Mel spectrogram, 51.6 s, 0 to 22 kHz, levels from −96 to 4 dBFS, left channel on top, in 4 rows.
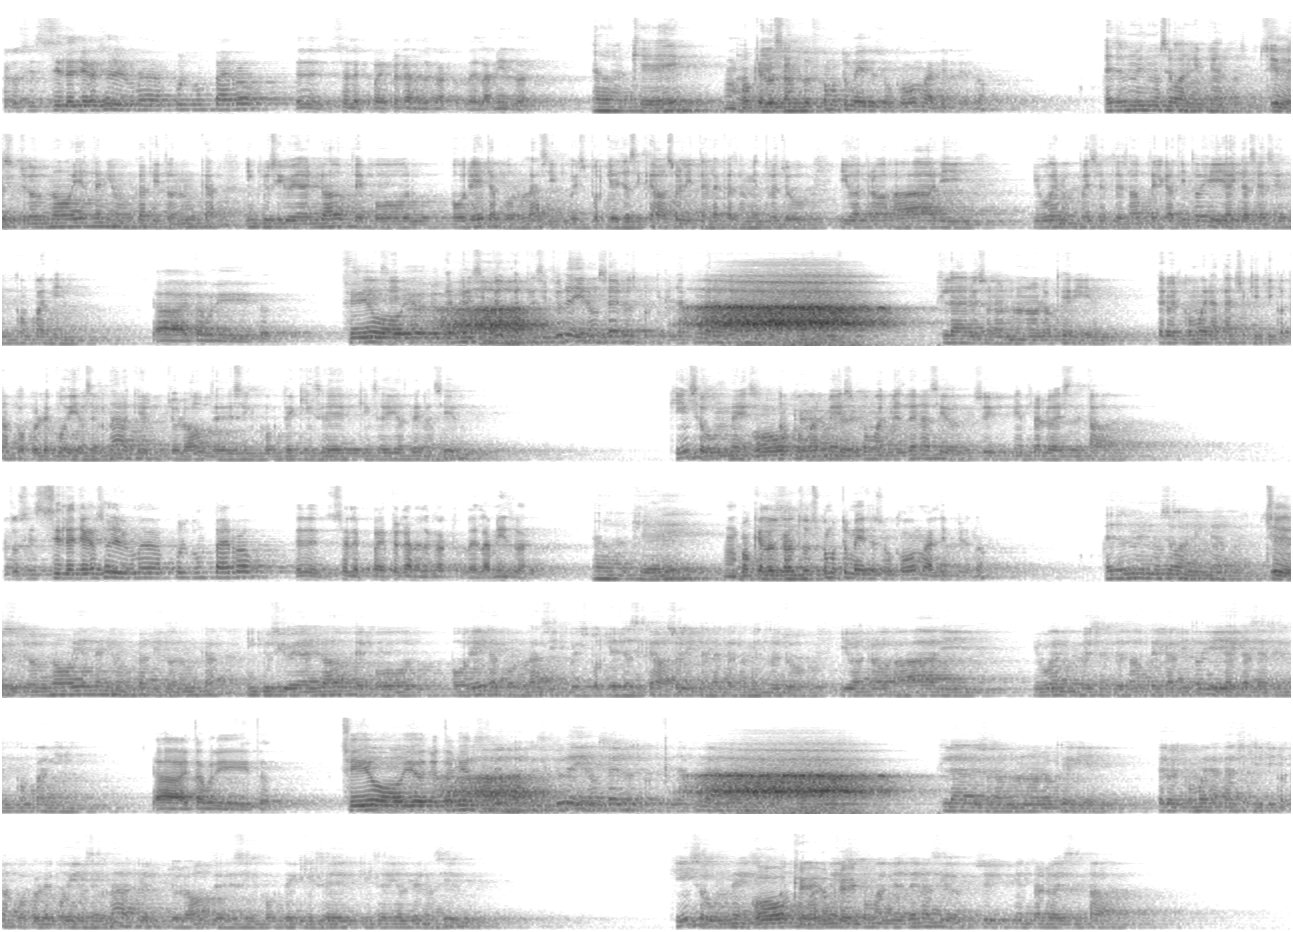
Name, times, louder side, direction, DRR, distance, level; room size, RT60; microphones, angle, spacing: voice 1, 0.0-2.6 2.9-5.3 6.4-6.7 7.2-9.8 11.6-11.7 12.6-13.0 21.6-21.9 27.3-28.5 29.2-30.5 46.2-47.2, right 2 dB, 85° right, 6 dB, 2.2 m, -40 dB
voice 2, 5.9-6.9 7.3-8.1 11.0-17.0 17.4-22.7 23.2-26.5 29.4-29.8 30.2-34.2 35.1-36.8 37.3-43.3 45.3-49.8, left 1 dB, 85° left, 3 dB, 5.3 m, -43 dB
sound 1, 30.1-31.3 32.5-34.7, left 4 dB, 60° left, 0.9 m, -28 dB
22.0 x 20.0 x 8.5 m, 2.1 s
head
